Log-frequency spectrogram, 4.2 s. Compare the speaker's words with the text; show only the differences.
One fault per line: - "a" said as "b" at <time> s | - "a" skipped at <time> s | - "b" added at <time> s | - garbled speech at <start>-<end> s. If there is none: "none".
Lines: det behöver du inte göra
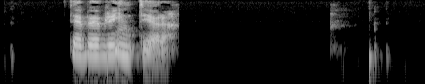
none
